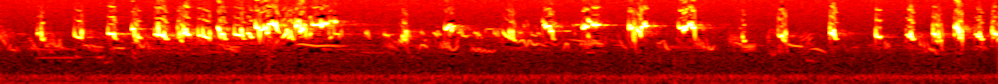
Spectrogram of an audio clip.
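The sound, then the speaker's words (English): A horned lark sings over wheat fields in thin, high, tinkling chirps. Many short notes come in quick bursts, with a dense run early on and then more spaced phrases, over a faint low hum. “Horned larks are less choosy, nesting right in the wheat fields and fledging their broods before harvest time.”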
